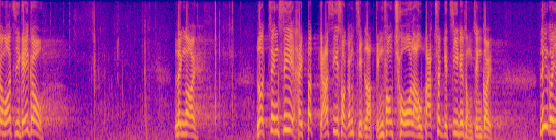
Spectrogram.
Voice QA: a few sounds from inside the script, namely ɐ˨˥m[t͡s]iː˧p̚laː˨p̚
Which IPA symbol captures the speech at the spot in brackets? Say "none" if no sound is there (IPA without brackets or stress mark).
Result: t͡s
